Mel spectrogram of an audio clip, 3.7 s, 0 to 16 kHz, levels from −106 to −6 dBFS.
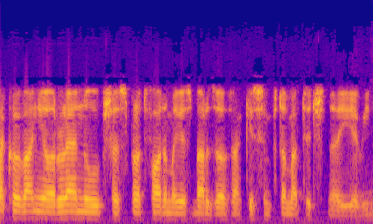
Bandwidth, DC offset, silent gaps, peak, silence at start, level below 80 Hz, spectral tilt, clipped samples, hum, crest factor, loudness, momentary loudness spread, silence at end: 4.8 kHz; under 0.1%; none; -6 dBFS; 0 s; -64 dBFS; -6 dB/octave; under 0.1%; none; 18 dB; -22 LUFS; 5 LU; 0 s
